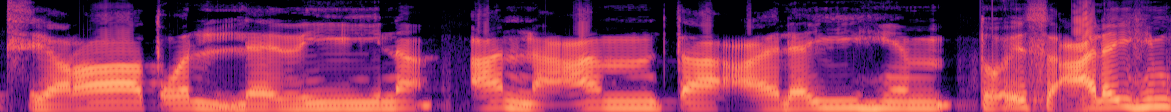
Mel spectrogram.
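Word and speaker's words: الذين: الذین۔ یہاں پر الذین، کچھ لوگ اس ذال کی جگہ زا پڑھتے ہیں الذین، یہ غلط ہے، ذال کو نرمی سے ادا کریں گے، صراط الذین انعمت علیہم، تو اس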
